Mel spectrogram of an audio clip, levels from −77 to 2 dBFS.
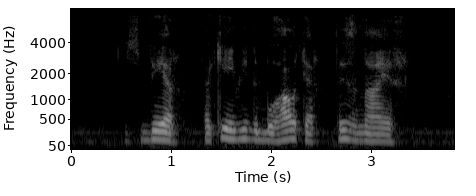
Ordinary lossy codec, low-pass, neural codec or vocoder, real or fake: Opus, 32 kbps; 7.2 kHz; none; real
